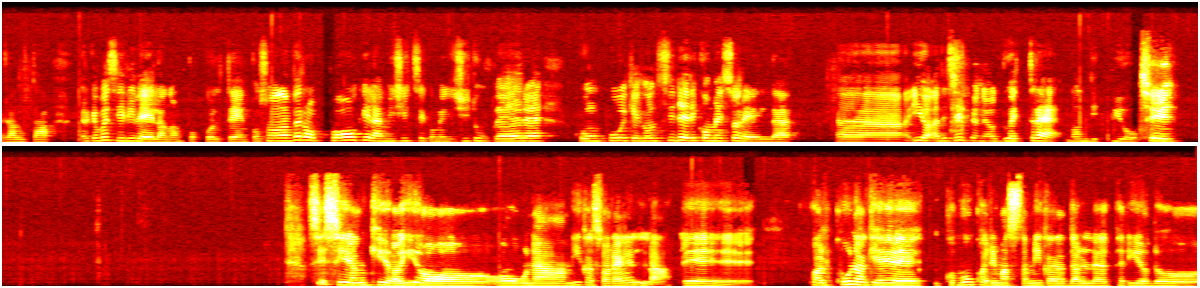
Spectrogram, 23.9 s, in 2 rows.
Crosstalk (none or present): none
